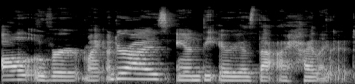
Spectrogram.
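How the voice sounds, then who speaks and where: Noticeable background noise sits behind a woman at medium pitch. She speaks at a moderate pace with fairly even intonation. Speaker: beauty blogger. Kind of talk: makeup tutorial voiceover.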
